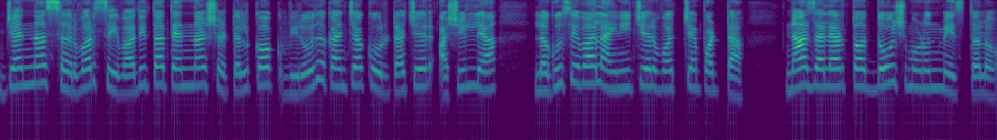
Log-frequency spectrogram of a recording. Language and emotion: Goan Konkani, neutral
